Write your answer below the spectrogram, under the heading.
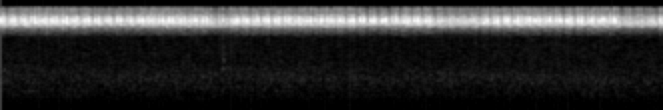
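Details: Crickets chirping, a steady, dense, very high-pitched shimmering trill that pulses rapidly and never pauses, with no other sounds heard.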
